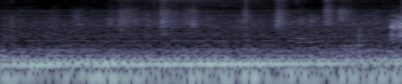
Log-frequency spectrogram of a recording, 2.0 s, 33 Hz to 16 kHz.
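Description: Steady low drone inside the cabin of an Airbus A330-300 as it taxis, with a constant low hum from the engines and cabin systems.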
